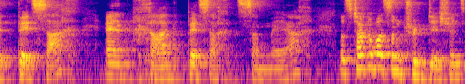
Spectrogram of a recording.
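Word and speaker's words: חג פסח שמח: We would say chag, pesaχ, sa-MAY-ach.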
